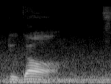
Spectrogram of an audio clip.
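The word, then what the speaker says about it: Dugat: Like I said, go watch the interview with Greg Dugal. It's spelled D-U-G-A-T, but it's Dugal.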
